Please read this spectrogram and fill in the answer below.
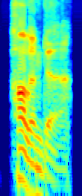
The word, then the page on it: Hollander: British English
